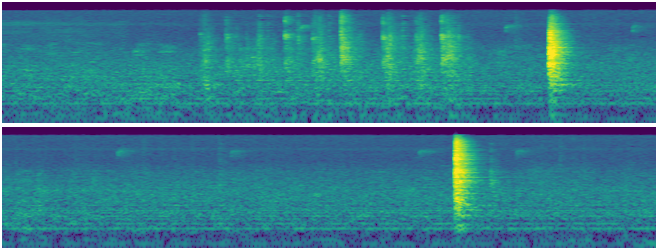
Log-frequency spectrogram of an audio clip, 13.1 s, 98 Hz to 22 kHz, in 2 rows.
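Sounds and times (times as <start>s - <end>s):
light knocks and clatters: 2.0s - 4.8s.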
